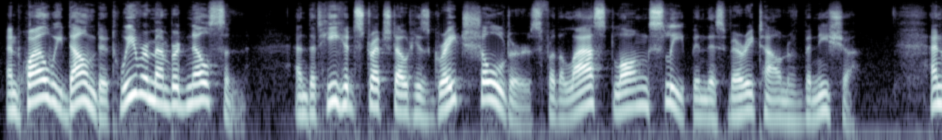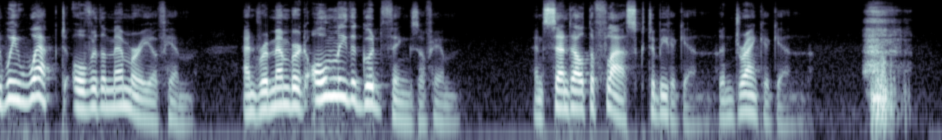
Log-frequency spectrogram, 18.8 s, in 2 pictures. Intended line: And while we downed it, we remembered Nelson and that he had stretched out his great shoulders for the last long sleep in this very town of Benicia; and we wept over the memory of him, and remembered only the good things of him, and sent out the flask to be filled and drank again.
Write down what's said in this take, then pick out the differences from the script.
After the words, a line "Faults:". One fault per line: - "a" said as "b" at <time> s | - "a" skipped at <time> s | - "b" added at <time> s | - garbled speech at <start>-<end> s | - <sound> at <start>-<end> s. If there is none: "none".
And while we downed it, we remembered Nelson and that he had stretched out his great shoulders for the last long sleep in this very town of Benicia; and we wept over the memory of him, and remembered only the good things of him, and sent out the flask to be again and drank again.
Faults:
- "filled" said as "again" at 16.1 s
- sigh at 18.0-18.5 s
